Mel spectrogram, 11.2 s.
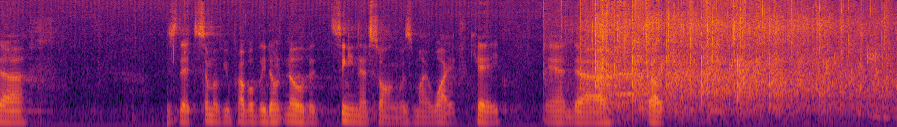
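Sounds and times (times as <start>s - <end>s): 
speech: 0.0s - 0.5s, 2.1s - 8.5s
audience applause after a song: 6.8s - 11.2s.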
